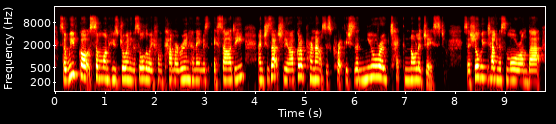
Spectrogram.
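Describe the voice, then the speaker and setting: A woman hosting an online group call, upbeat and effusive, introducing students and asking them to share. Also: on the high side. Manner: upbeat and effusive, repeats words. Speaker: host.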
